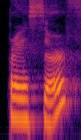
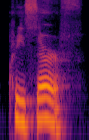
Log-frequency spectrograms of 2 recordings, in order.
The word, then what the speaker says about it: preserve: So I heard somebody said uh preserf or something like that. I think and Ben and Dave can correct me on this as native speakers. I think the correct pronunciation is preserve. Preserve. So I just wrote down how you read it. Preserve.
